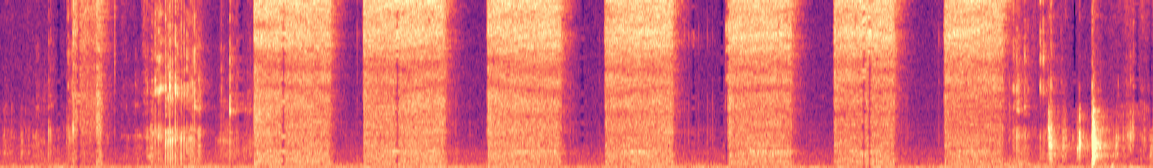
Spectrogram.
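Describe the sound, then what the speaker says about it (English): Lubricant sprayed onto rifle brass cases in a series of about eight short, even bursts with brief pauses between them, close and hissing, with light handling clicks at the start and end. "So we're going to spray these down for lube."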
